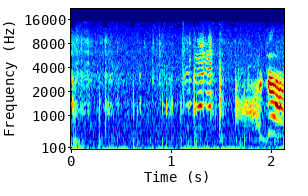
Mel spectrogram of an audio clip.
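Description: Goat kid bleating while held on its back for a lice spray treatment: a wavering, high cry about a second in, then a louder, falling bleat near the end.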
